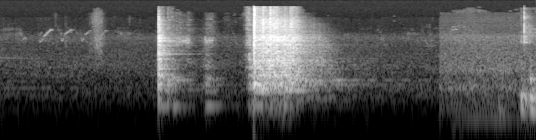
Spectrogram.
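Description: A metal grill grate clanks down onto a barbecue.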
